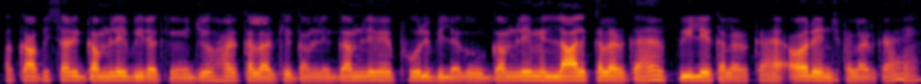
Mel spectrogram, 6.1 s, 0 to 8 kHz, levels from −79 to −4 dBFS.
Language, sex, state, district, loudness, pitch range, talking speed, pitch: Hindi, male, Bihar, Saran, -24 LUFS, 135-150 Hz, 310 wpm, 145 Hz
